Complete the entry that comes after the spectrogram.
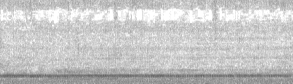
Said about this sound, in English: It is pumping water.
